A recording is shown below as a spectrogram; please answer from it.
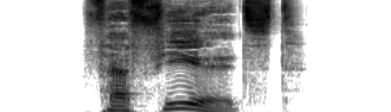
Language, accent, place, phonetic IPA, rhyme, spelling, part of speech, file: German, Germany, Berlin, [fɛɐ̯ˈfeːlst], -eːlst, verfehlst, verb, De-verfehlst.ogg
- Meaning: second-person singular present of verfehlen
